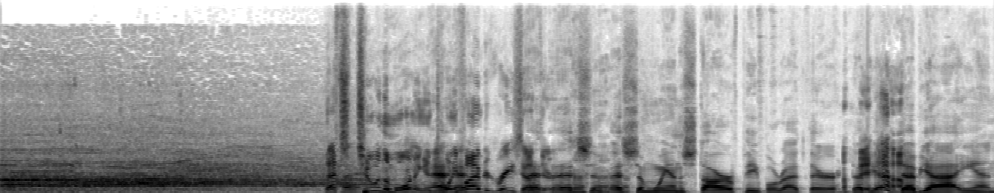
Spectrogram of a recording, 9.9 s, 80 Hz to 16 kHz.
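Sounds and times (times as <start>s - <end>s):
large crowd of fans cheering and whooping at airport: 0.0s - 4.6s
laughter: 3.3s - 6.6s, 8.4s - 9.2s
speech: 3.3s - 9.9s.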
